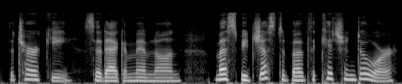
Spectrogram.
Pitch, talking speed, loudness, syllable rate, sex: 190 Hz, 165 wpm, -20 LUFS, 5.3 syllables/s, female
